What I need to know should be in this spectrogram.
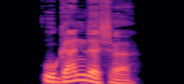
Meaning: inflection of ugandisch: 1. strong/mixed nominative/accusative feminine singular 2. strong nominative/accusative plural 3. weak nominative all-gender singular
- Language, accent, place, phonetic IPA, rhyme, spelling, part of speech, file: German, Germany, Berlin, [uˈɡandɪʃə], -andɪʃə, ugandische, adjective, De-ugandische.ogg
